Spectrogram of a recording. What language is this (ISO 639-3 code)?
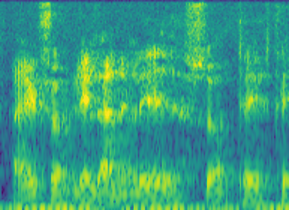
dan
